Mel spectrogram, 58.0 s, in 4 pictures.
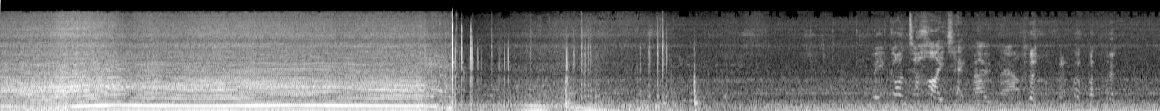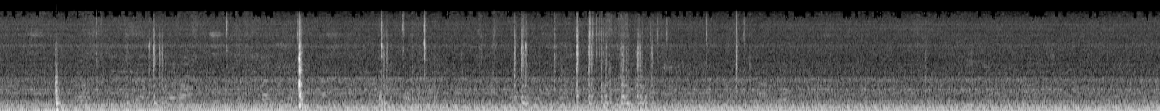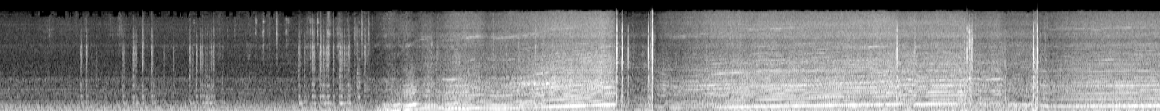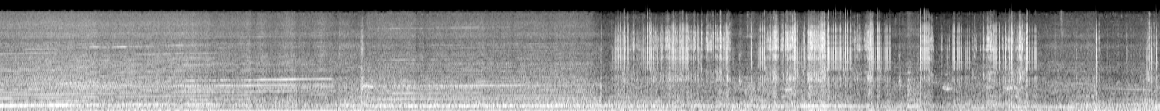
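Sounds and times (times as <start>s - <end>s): race car engine revving: 0.0s - 8.7s, 32.4s - 58.0s
gear changes: 29.9s - 58.0s.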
